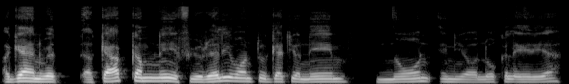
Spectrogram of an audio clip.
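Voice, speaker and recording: Middle-aged guy from pakistan, super mellow dark voice, dry close sound, chatty live q&a host. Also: mid-range voice, steady tone, moderate pace, no echo. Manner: conversational, practical, friendly and direct. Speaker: host answering viewer questions. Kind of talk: live Q&A on online advertising.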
